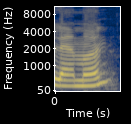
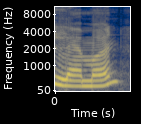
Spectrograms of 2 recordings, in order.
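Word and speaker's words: lemon: यह है लेमन। एल ई एम ओ एन लेमन। यहां पर लेमोन नहीं इसे प्रोनाउंस करेंगे लेमन।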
